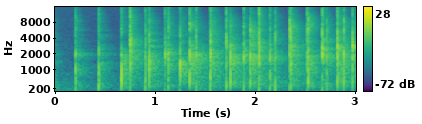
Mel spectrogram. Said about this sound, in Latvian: Es domāju, mēs esam pelnījuši sev mazus aplausus.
